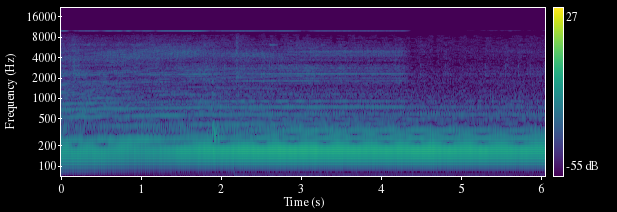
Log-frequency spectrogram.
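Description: Sustained tone of a low electric guitar string driven by an EBow, with a rich, even set of overtones. Its pitch climbs slightly over the first couple of seconds and then holds steady, as a stepper motor turns the tuning peg to bring the string from D up to E (82.4 Hz).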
